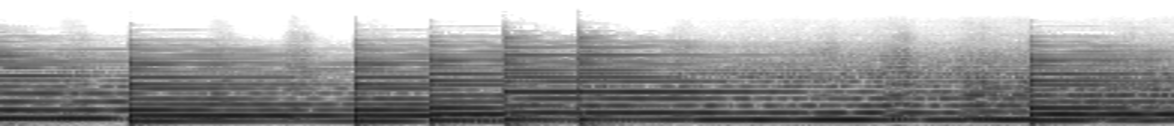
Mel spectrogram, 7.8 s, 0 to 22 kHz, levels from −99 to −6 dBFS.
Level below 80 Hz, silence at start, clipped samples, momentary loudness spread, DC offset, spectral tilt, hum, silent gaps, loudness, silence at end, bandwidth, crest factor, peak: -54 dBFS; 0 s; under 0.1%; 4 LU; under 0.1%; -7 dB/octave; none; none; -20 LUFS; 0 s; 7.4 kHz; 18 dB; -2 dBFS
